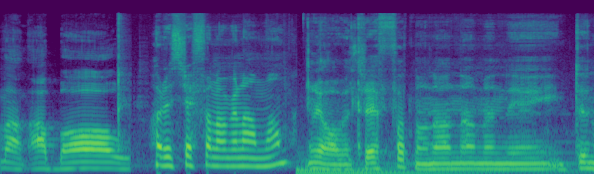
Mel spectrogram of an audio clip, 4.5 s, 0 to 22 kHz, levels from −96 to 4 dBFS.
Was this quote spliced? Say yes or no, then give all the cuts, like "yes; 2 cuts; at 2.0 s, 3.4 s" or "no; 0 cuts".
yes; 2 cuts; at 1.0 s, 2.2 s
